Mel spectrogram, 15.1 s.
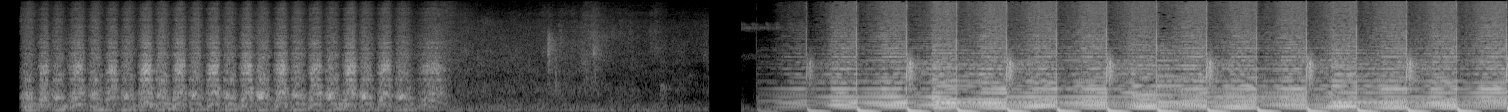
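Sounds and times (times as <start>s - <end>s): hand saw cutting wood: 0.2s - 4.6s.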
